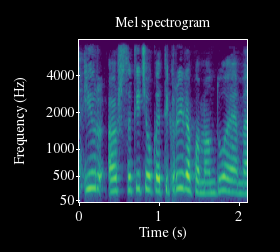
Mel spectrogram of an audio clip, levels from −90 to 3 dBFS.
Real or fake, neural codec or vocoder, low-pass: fake; codec, 24 kHz, 0.9 kbps, WavTokenizer, medium speech release version 1; 7.2 kHz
